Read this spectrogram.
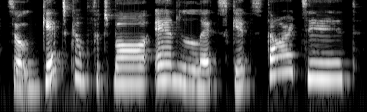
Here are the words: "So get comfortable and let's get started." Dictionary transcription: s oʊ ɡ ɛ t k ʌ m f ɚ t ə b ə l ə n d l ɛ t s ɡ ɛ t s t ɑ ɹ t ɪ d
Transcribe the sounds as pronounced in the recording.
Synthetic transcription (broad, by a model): s oʊ ɡ ɛ t k ʌ m f ɚ t ə b ə l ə n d l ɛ t s ɡ ɛ t s t ɑ ɹ t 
